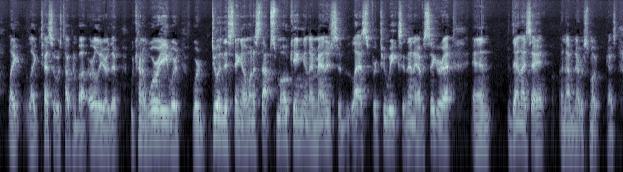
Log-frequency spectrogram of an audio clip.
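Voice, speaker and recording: In a very clean recording with a silent background, a man talks at a moderate pace in a fairly low pitch with a monotone, flat intonation. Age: 70s. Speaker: company CEO on a business live show. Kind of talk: live show casual talk. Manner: halting, many fillers and repeats.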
